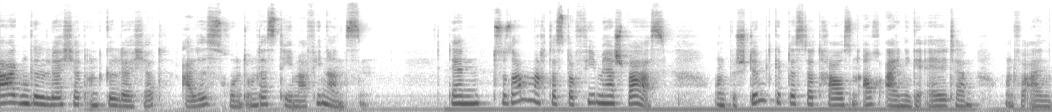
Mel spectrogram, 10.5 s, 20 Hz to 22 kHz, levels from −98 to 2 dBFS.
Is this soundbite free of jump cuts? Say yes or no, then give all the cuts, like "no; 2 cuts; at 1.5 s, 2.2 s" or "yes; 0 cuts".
no; 1 cut; at 4.4 s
